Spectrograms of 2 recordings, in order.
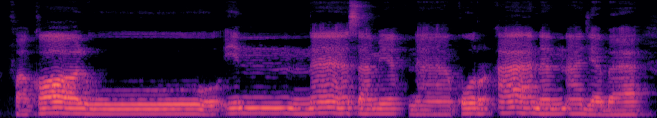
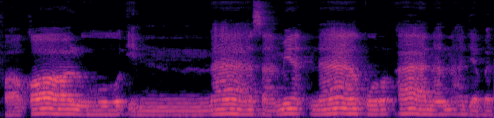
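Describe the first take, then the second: First: The last vowel of faqalu is held long. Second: The last vowel of faqalu is kept short. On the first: "Tadi kita baca adalah lima harokat" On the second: "kalau ingin bacanya pendek boleh"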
